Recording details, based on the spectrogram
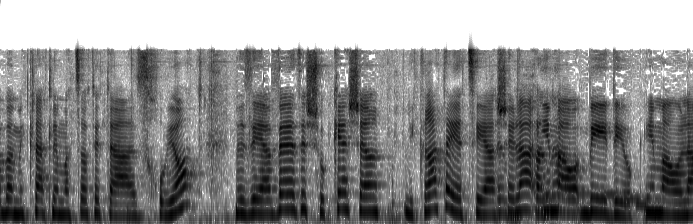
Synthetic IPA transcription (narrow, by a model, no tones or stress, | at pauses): bemiklatle̞mat͡so̞t̪etazχujo̞t | vezejaːveezeʃuːkeʃeʁlikʁathajet͡siaʃe̞laibidijukimaola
